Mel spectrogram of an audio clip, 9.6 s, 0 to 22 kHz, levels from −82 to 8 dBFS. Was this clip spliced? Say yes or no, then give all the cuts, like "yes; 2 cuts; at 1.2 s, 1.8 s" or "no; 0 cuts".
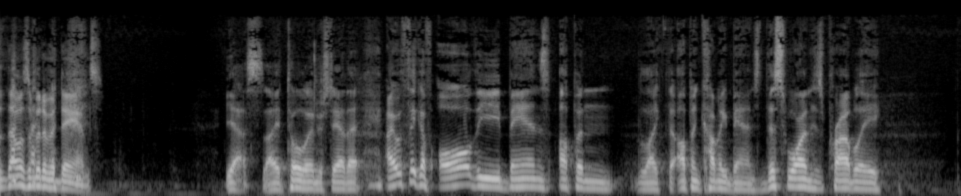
yes; 1 cut; at 3.8 s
